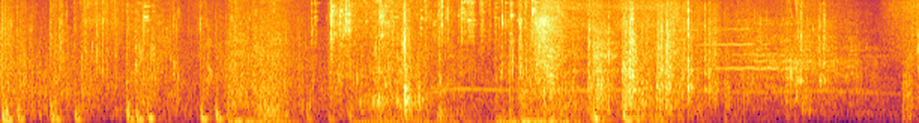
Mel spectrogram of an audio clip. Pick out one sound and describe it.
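Horse hooves thud softly on muddy ground.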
